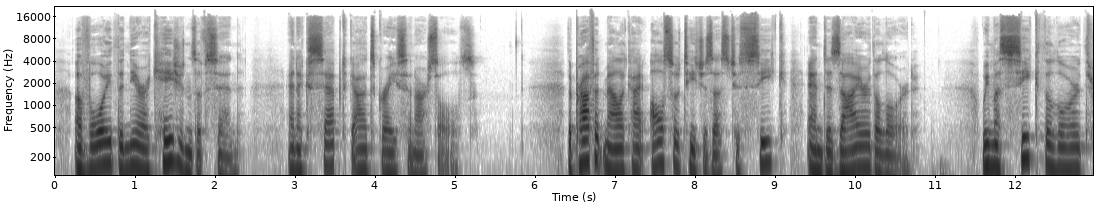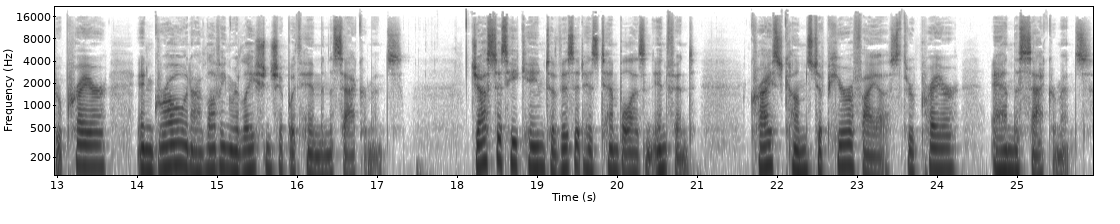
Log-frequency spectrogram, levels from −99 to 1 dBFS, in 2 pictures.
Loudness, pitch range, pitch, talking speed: -24 LUFS, 120-145 Hz, 130 Hz, 150 wpm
